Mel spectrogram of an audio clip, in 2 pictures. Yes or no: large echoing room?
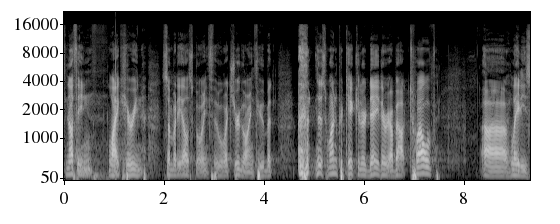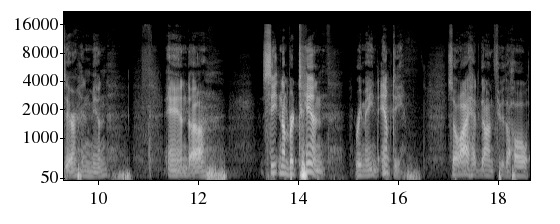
yes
